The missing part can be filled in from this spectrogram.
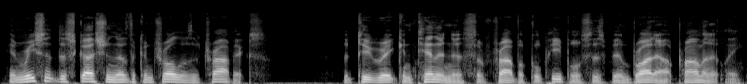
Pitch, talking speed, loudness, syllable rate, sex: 100 Hz, 170 wpm, -18 LUFS, 5.4 syllables/s, male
